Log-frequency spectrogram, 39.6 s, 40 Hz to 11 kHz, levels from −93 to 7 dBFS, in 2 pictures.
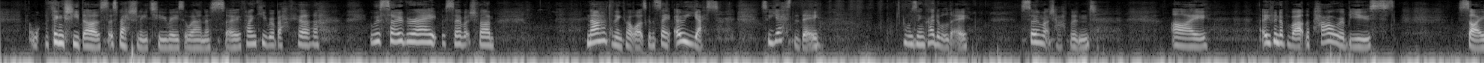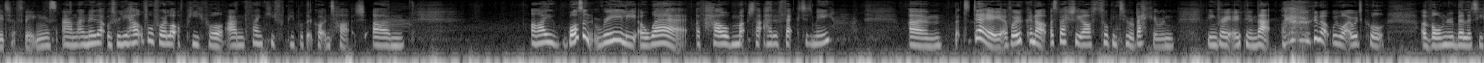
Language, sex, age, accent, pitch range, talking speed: English, female, 20-39, British, 180-240 Hz, 175 wpm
